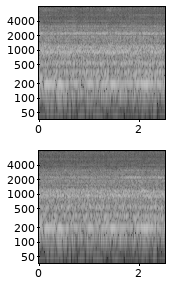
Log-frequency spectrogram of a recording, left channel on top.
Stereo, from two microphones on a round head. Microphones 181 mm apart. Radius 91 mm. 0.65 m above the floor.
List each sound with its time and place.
Only background noise.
